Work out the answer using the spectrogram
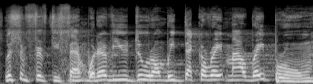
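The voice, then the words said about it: Mike Tyson impression. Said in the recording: “to do a Mike Tyson impression.”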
